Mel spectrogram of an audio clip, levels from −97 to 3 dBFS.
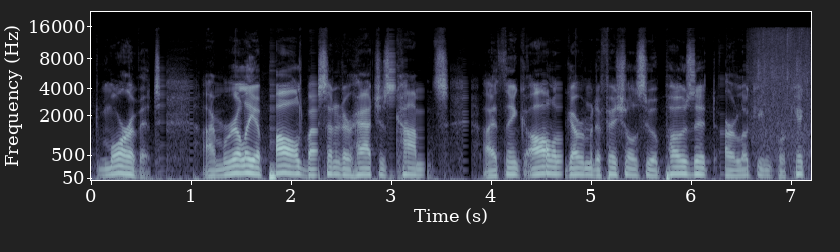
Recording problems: rain or running water; faint; throughout; 25 dB below the speech
choppy; very; from 2 to 3.5 s and from 4.5 to 6.5 s; 9% of the speech affected

